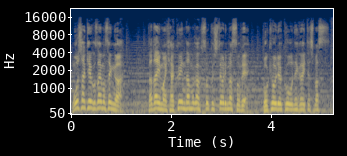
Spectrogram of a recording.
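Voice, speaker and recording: A man's voice: high-pitched, very fast, music in the background, close to an everyday voice. A man playing a listless, whiny young cake seller in a radio drama. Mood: polite, selling. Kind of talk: amateur Japanese radio drama acting.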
